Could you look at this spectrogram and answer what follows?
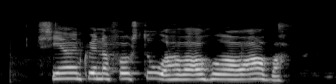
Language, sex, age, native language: Icelandic, male, 11, Icelandic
